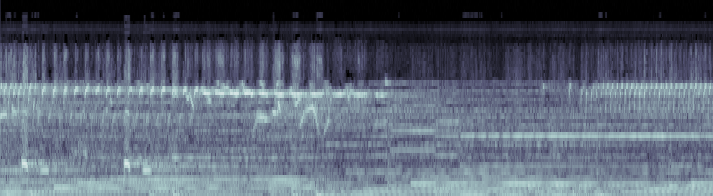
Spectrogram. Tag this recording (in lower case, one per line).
music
